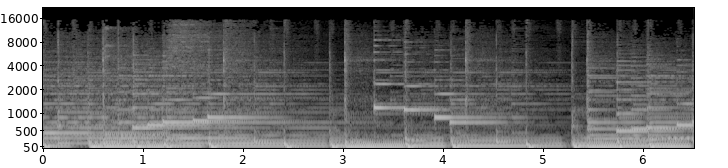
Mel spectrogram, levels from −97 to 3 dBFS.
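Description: No technical faults can be heard anywhere in the audio, which stays continuous and intact throughout.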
